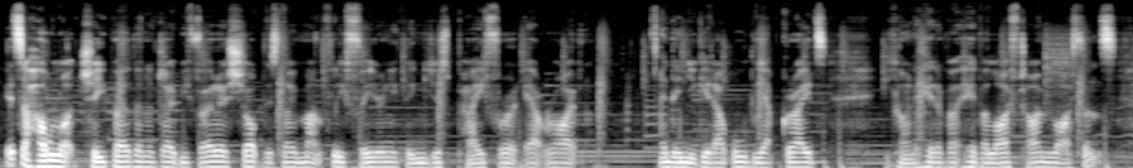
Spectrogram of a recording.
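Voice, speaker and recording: A woman with a croaky voice from being unwell, hosting a casual software tutorial and explaining her steps in a chatty way with many ums. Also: extremely low pitch, flat delivery, a little fast, soft background music. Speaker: YouTube channel host.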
